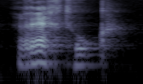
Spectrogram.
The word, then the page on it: rectangle: American English; [ˈrɛkˌtæŋ.gəl]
